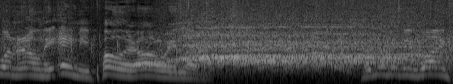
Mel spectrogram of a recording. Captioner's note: cheers and applause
